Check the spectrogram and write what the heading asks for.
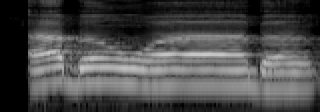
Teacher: واو کے ساتھ الف مدہ ہے ایک مقدار میں کھینچیں گے، با کو رم سے ادا کریں گے۔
